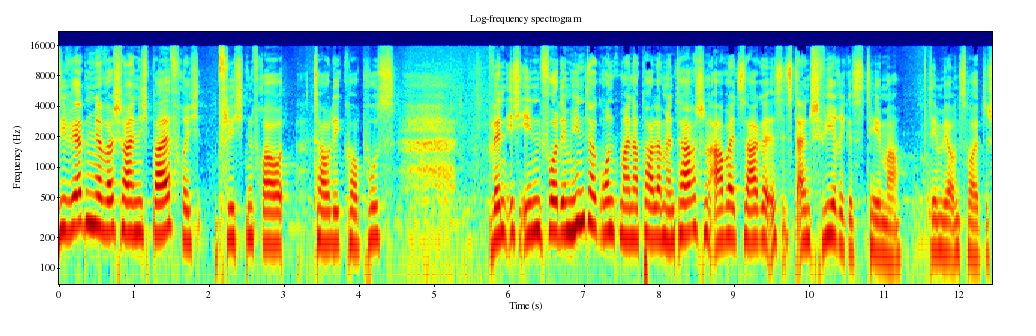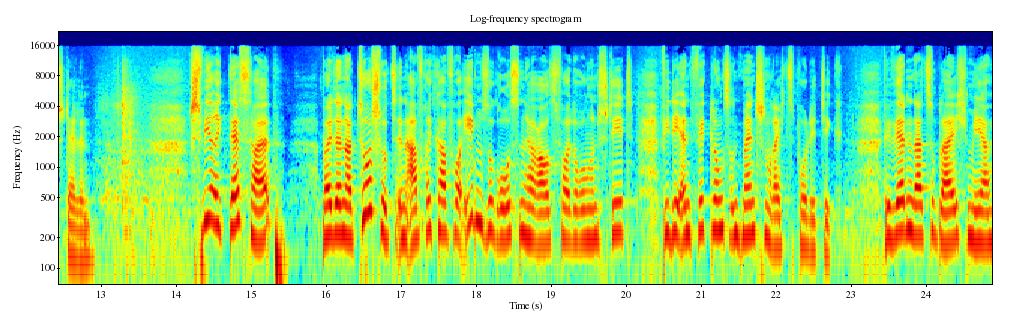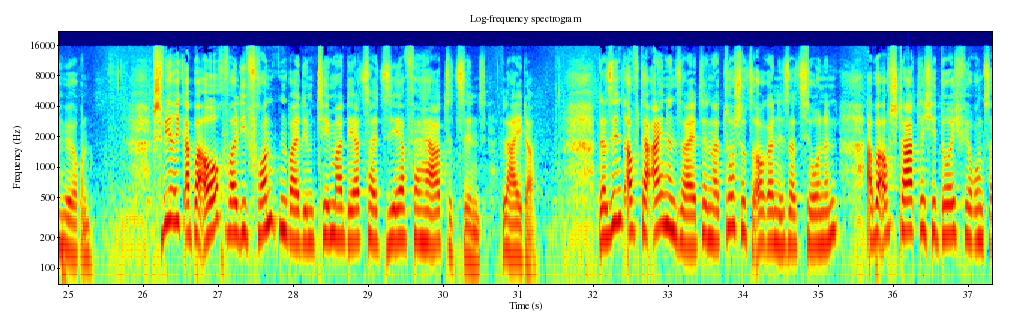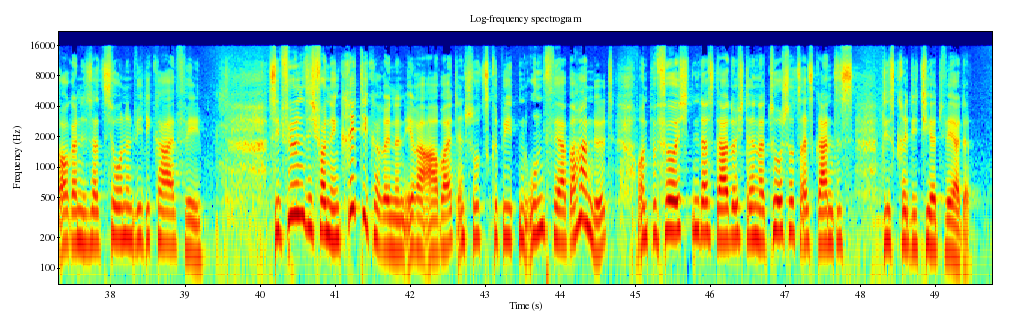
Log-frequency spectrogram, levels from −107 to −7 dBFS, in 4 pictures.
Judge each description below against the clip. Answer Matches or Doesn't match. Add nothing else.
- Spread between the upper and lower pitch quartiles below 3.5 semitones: Doesn't match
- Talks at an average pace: Doesn't match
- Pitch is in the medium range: Doesn't match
